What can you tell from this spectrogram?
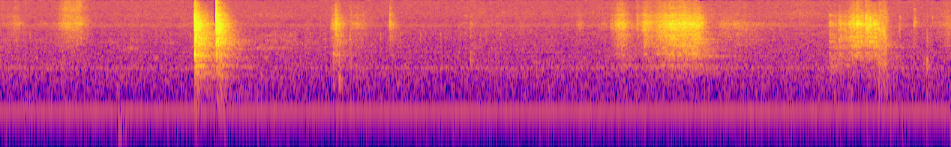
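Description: A round metal-rimmed insert being handled inside a metal bin: two sharp metal clanks about a second in, a light tick, then two brief scraping swishes as it is lifted. A steady low hum runs underneath.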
